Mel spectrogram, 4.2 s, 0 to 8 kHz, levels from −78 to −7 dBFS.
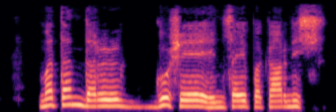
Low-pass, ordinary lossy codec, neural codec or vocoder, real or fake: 7.2 kHz; MP3, 32 kbps; codec, 16 kHz in and 24 kHz out, 1 kbps, XY-Tokenizer; fake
